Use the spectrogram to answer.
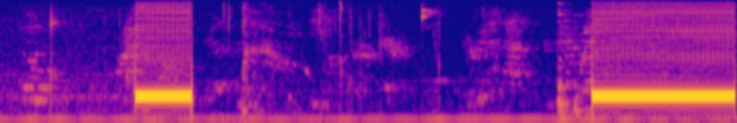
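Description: Ringing tone on a telephone line as a call is transferred to voicemail: two steady electronic ring bursts, the first brief and the second longer and cut off, over a low constant line hum with faint clicks between.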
